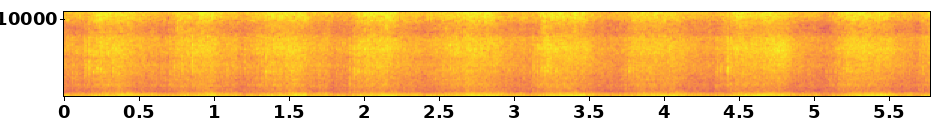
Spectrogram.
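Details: First fire-up of a freshly assembled 985 engine after dry run with dummy plugs and oil pressure built up, on choke; fires and is blipped repeatedly, revs rising and falling about every half second, pulling cleanly; healthy new build.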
